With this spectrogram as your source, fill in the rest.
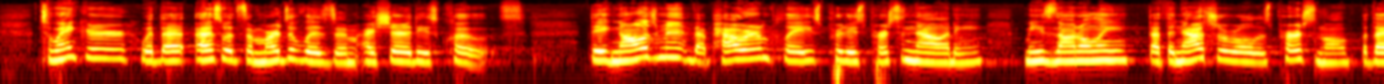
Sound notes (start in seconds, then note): none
